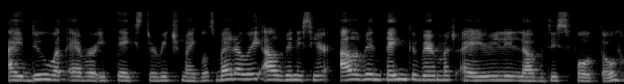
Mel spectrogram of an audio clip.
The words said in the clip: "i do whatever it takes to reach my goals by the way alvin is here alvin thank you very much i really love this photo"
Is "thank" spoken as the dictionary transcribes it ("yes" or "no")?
no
